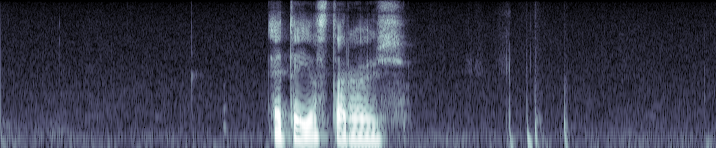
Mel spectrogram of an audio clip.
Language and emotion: Russian, neutral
